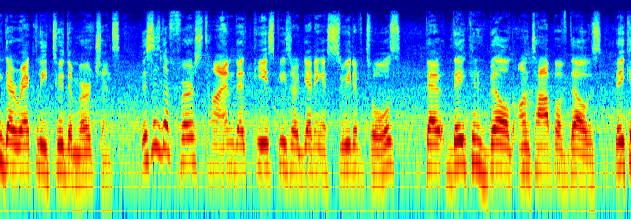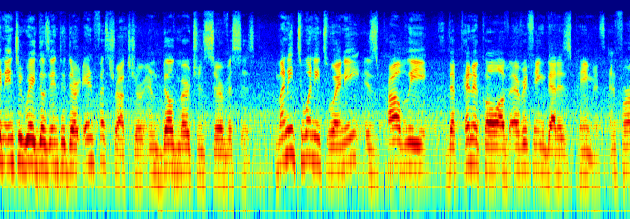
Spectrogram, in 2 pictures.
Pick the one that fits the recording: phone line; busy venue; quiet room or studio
busy venue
